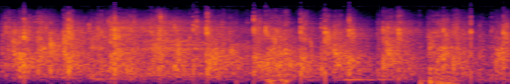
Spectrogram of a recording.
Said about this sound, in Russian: Пожалуйста, аплодисменты.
